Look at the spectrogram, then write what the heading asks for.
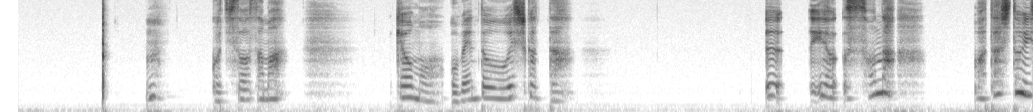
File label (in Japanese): ごちそうさまとマッサージ, SEあり環境音なし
